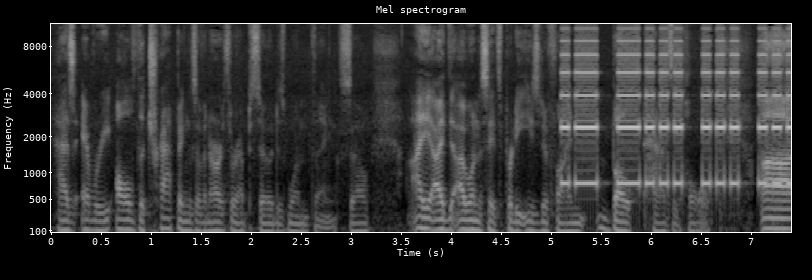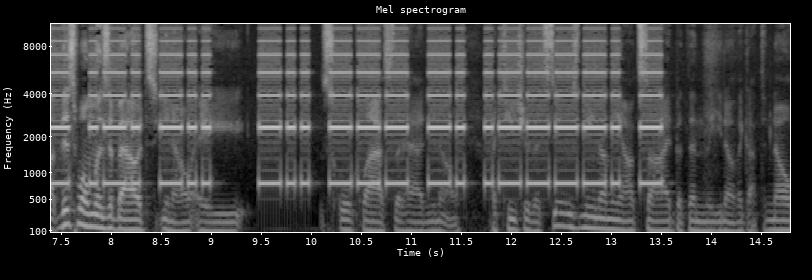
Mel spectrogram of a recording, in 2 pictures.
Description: Morse code, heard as electronic beeps, machine-sent, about 17 wpm, 780 Hz, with speech in English. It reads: ABSURD DON'T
